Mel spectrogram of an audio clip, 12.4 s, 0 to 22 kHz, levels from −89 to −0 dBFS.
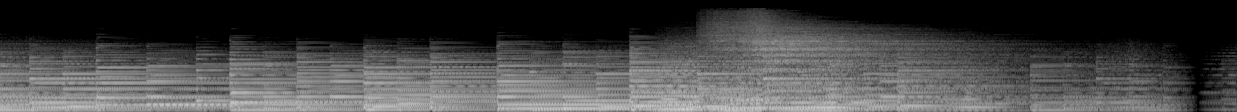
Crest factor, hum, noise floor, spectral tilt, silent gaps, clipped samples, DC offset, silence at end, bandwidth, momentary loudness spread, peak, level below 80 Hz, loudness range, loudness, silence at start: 16 dB; none; -54 dBFS; -6.5 dB/octave; none; under 0.1%; under 0.1%; 0 s; 15 kHz; 16 LU; -10 dBFS; -40 dBFS; 8 LU; -25 LUFS; 0 s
